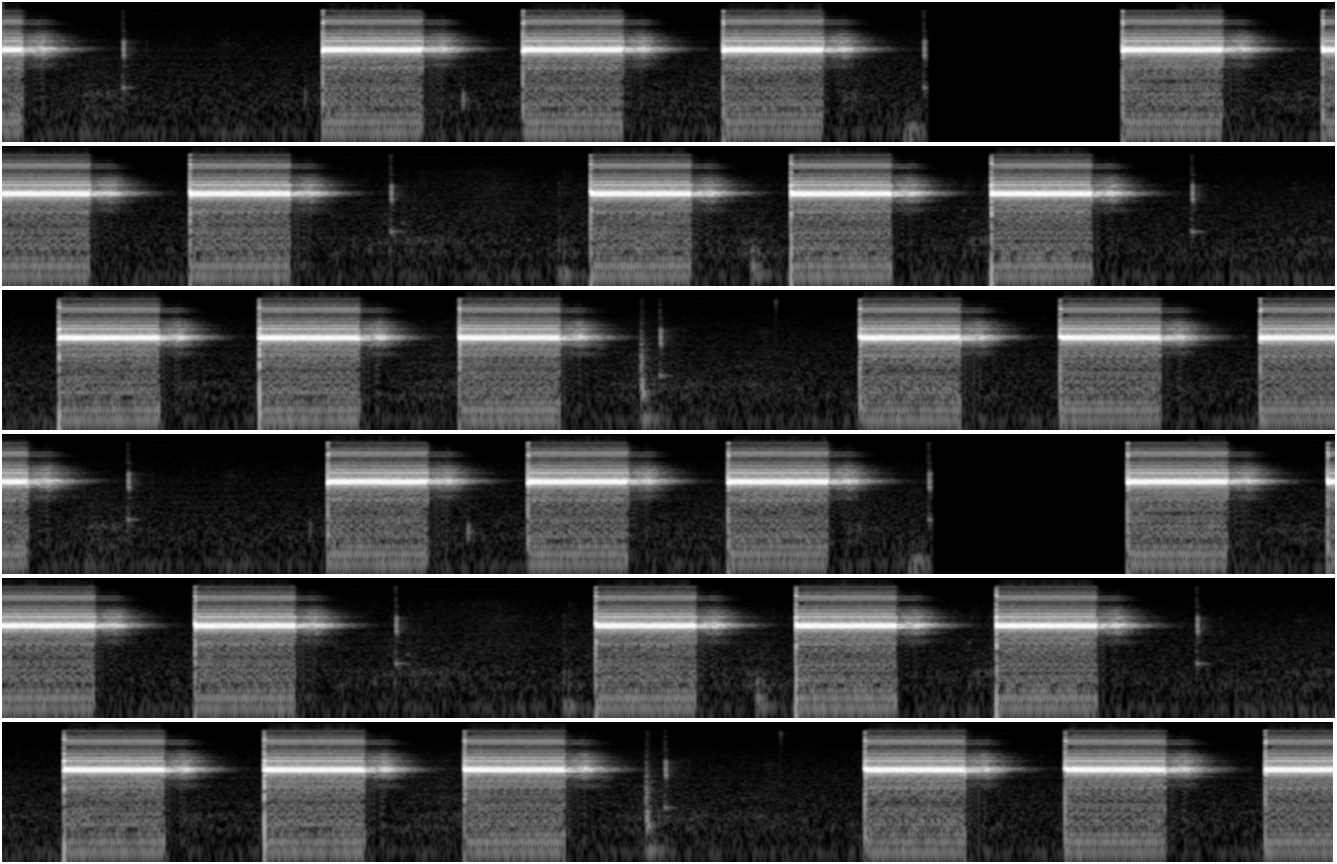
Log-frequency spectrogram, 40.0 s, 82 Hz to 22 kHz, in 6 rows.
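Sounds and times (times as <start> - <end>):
fire alarm horn beeping: 0.0 - 0.4, 1.6 - 4.4, 5.6 - 8.5, 9.6 - 12.5, 13.6 - 16.4, 17.6 - 20.4, 21.6 - 24.5, 25.6 - 28.5, 29.6 - 32.5, 33.6 - 36.5, 37.6 - 39.9.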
